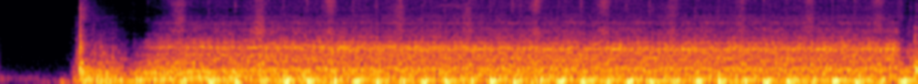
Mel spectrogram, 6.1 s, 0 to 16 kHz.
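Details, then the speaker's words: 1963 Chamberlain Super 90 tractor, supercharged two-stroke three-cylinder GM Detroit diesel, being revived: long even starter cranking about two compression pulses per second, no firing; cranking sounds healthy, later suspected low compression and fuel not yet sorted. "Sounds fine. Doesn't sound like anything's wrong with it."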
